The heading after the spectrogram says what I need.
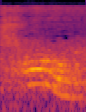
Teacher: স্মরণ উচ্চারণ আমরা করলাম ঠিকই, কিন্তু সেখানে আমরা কোনো মফলার উচ্চারণ করি নি। এজন্য স্মরণটা আমাদেরকে তালব্য ছয় চন্দ্রবিন্দু লয়কার দন্ত ন আমাদেরকে দিতে হবে। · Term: মফলার কোনো উচ্চারণ হয় না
